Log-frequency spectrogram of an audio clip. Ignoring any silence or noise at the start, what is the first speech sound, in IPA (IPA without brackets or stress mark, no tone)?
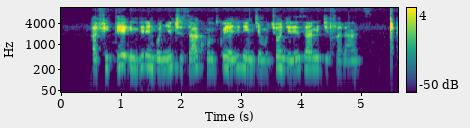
a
